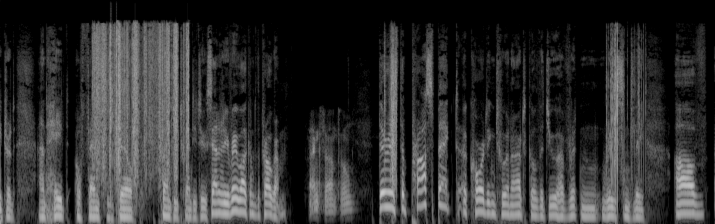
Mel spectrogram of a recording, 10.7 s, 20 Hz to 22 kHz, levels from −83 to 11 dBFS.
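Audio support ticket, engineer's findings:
Cable scratch noise, three bursts over speech: 1.37–2.83 s, 5.75–5.95 s, 9.09–9.69 s. Dense, uneven scratching, first two roughly 5 dB above the voice, last about level with it. Likely a worn cable or connector being moved, its contact resistance jumping erratically. Spectrogram: ragged broadband vertical smears with no harmonic structure. Waveform: spiky, irregular bursts riding on the speech envelope.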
